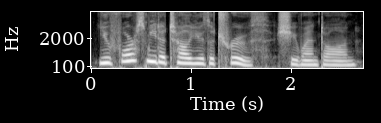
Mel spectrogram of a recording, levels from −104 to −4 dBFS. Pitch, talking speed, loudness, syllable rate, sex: 220 Hz, 245 wpm, -16 LUFS, 4.8 syllables/s, female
